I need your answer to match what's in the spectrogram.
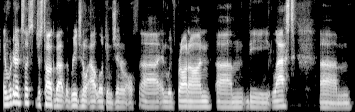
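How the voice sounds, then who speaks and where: Raspy-voiced man hosting a podcast. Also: low voice, moderate pace, no echo, studio quality. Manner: relaxed, filler-heavy, self-correcting. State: raspy from a cold. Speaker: podcast host. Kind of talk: casual podcast hosting with ad reads.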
